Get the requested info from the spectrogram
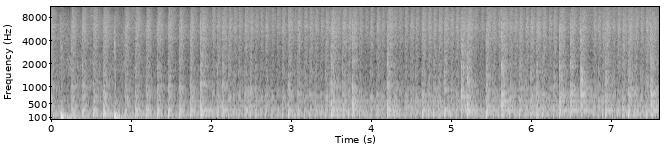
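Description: Jazz drum kit solo: fast, dense strokes and rolls on the snare drum, with a couple of bass drum thuds in the first second.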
